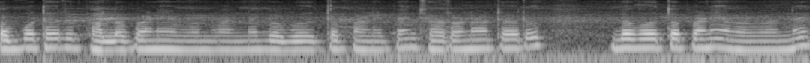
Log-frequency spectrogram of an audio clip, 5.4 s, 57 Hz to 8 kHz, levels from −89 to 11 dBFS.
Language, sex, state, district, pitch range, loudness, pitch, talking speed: Odia, male, Odisha, Khordha, 160-185 Hz, -16 LUFS, 170 Hz, 175 wpm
